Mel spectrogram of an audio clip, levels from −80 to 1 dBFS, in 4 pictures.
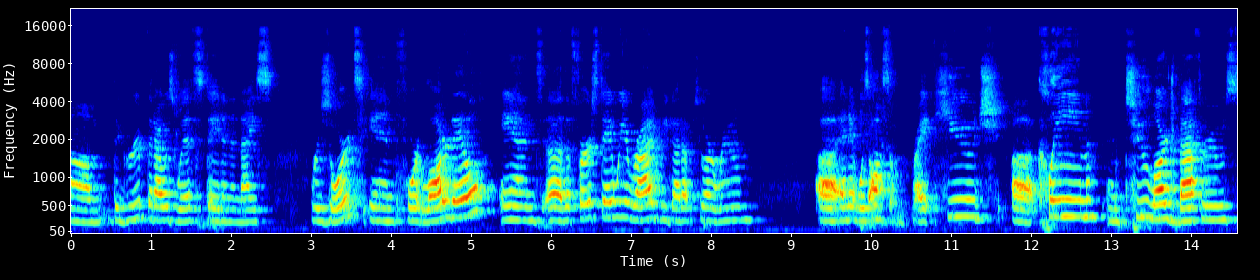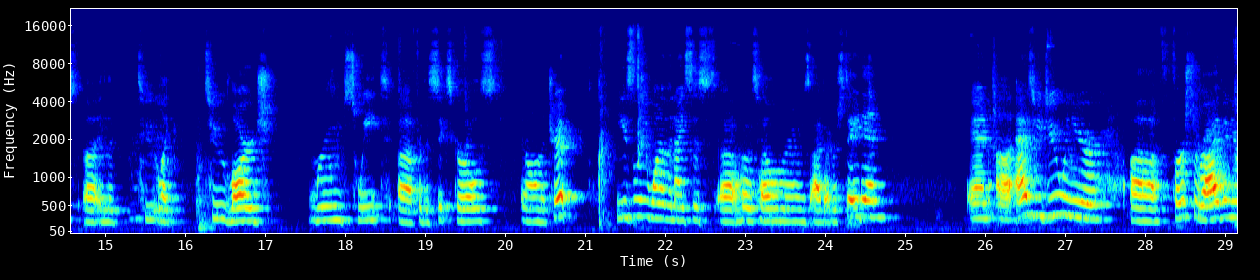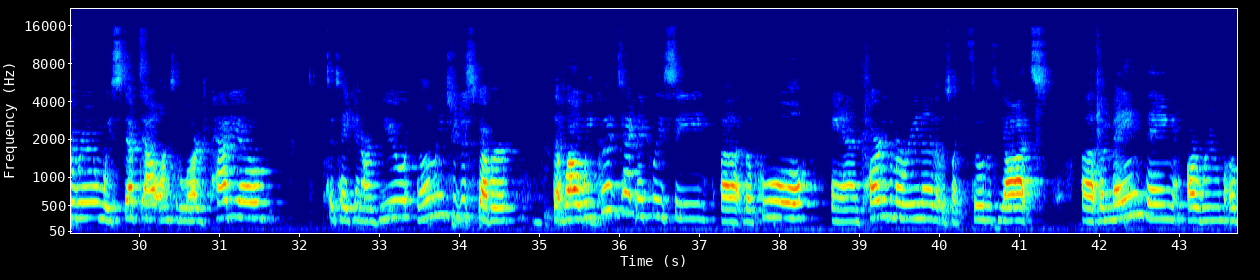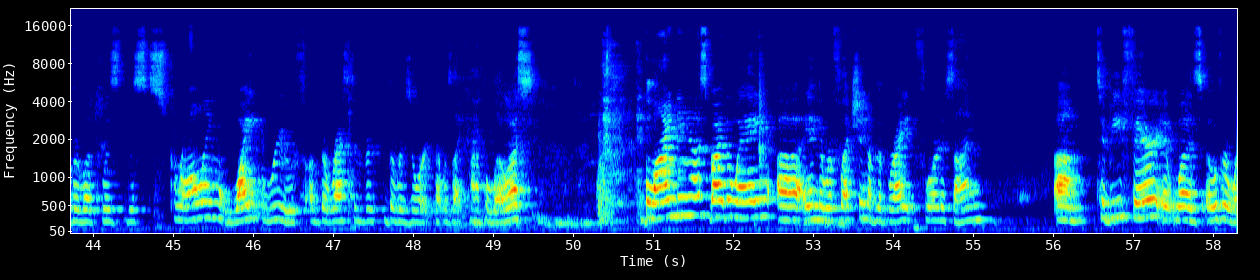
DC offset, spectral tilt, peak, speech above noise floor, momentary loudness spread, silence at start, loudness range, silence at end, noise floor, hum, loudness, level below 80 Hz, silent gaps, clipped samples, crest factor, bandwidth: under 0.1%; -4 dB/octave; -4 dBFS; 42 dB; 19 LU; 0 s; 8 LU; 0 s; -67 dBFS; none; -25 LUFS; -70 dBFS; none; under 0.1%; 22 dB; 16 kHz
